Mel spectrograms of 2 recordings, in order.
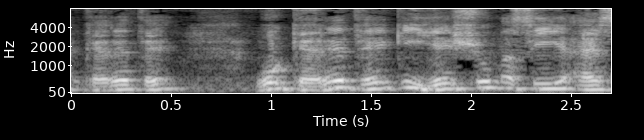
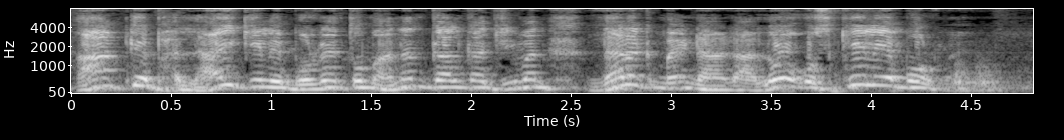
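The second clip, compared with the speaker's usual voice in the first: emphatic, raised preaching voice; urgent, pleading sermon delivery; full-force preaching; 4 dB louder than usual. Real, not acted. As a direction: proclaim it to the crowd, phrase by phrase.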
